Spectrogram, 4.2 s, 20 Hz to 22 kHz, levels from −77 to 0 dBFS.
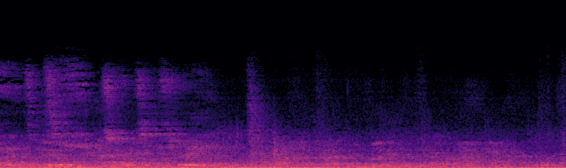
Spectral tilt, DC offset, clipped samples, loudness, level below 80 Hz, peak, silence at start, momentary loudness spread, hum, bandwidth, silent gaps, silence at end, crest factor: -5.5 dB/octave; under 0.1%; under 0.1%; -32 LUFS; -34 dBFS; -14 dBFS; 0 s; 4 LU; none; 15 kHz; none; 0 s; 14 dB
